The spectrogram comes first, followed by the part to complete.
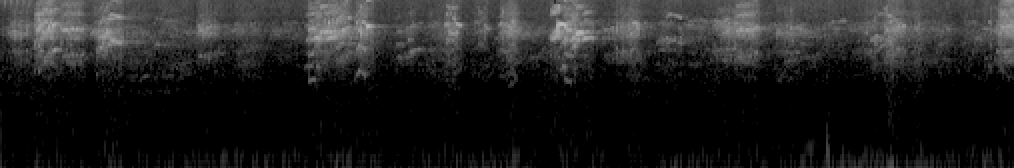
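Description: Faint bird calls: scattered short chirps and whistles, with a louder burst of calls about three seconds in and another about five and a half seconds in.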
